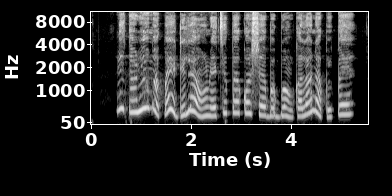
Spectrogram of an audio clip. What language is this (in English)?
Yoruba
